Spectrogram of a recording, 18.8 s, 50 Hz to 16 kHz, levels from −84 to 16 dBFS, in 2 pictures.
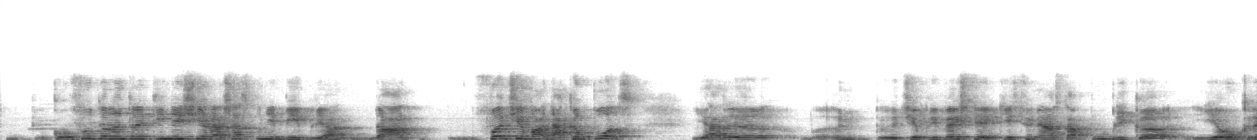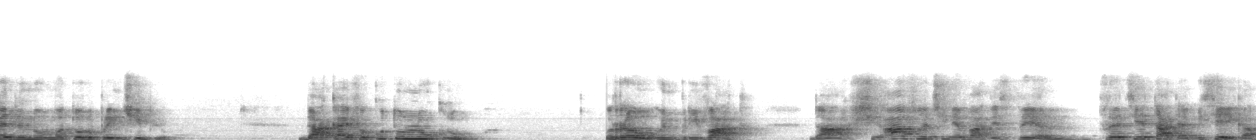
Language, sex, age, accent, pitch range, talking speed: Romanian, male, 30-49, native, 185-245 Hz, 120 wpm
